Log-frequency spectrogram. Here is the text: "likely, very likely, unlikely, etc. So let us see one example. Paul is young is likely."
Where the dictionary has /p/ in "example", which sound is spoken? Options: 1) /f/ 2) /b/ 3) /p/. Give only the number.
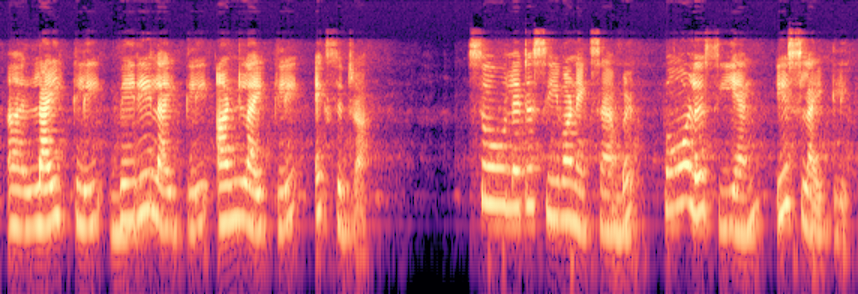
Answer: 2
